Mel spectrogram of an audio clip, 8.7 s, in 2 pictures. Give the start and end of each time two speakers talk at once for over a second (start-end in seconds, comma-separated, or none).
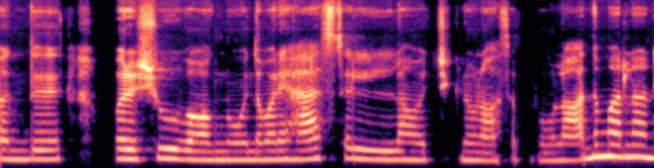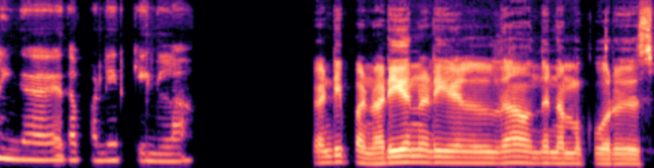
none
